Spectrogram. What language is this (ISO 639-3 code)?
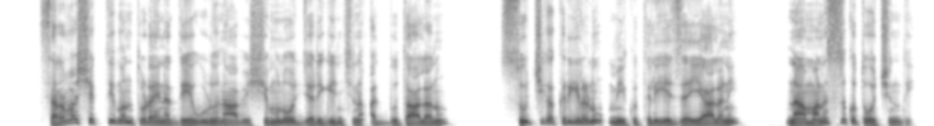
tel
